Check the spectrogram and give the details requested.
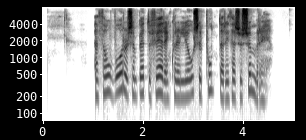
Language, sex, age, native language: Icelandic, female, 40-49, Icelandic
